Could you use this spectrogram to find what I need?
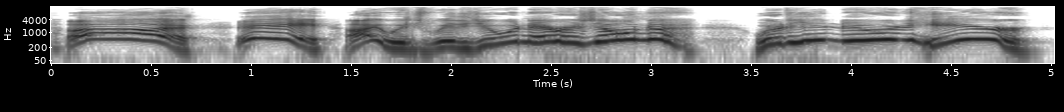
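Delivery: hammed-up drunk cowboy, slowing on the question; drunken Western guy. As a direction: play a tipsy old prospector, loud and high. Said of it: "He's like a drunken Western guy".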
